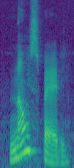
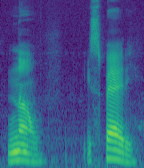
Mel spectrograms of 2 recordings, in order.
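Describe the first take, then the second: First: There is no pause after the first word. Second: There is a pause after the first word. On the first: It is an order not to wait. "no segundo eu estou dando uma ordem para não esperar" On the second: It is an order to wait. "a vírgula pode ser uma pausa ou não"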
